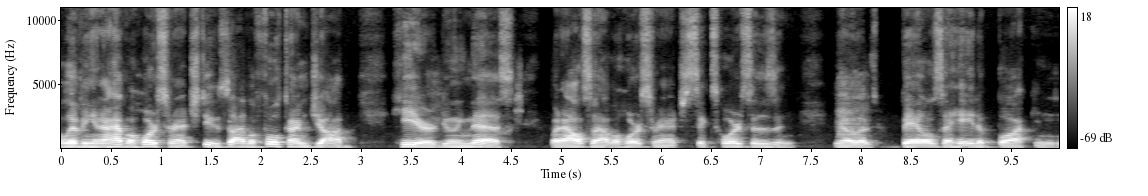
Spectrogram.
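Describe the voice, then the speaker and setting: A man with an American accent, medium in pitch and moderate in pace, fairly even in intonation, a normal speaking voice. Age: 60s. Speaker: author and UFO researcher. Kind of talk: casual chat.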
